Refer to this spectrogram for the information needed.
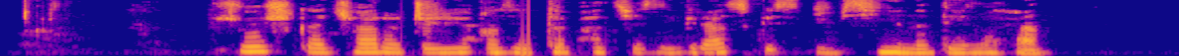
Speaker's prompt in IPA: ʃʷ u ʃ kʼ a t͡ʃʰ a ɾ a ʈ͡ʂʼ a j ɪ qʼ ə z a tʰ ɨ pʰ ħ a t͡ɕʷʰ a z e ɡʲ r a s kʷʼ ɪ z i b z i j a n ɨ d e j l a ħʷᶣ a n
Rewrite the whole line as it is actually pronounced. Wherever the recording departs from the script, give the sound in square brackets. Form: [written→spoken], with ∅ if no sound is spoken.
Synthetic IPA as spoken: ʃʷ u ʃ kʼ a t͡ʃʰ a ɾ a ʈ͡ʂʼ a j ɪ qʼ [ə→a] z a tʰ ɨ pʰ ħ a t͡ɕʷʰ a z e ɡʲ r a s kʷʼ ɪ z i b z i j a n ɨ d e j l a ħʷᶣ a n

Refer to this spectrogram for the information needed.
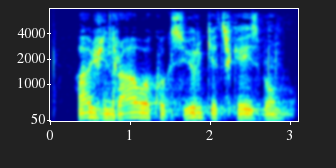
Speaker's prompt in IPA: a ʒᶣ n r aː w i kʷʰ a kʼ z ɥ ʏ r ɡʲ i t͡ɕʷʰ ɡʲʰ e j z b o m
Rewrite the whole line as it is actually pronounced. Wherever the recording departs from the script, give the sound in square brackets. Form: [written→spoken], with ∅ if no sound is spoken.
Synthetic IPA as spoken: a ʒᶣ n r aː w [i→a] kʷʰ a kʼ z ɥ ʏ r ɡʲ [i→a] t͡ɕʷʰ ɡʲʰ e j z b o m

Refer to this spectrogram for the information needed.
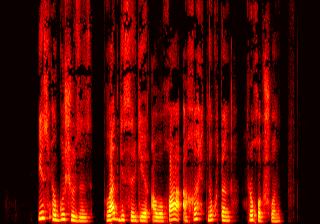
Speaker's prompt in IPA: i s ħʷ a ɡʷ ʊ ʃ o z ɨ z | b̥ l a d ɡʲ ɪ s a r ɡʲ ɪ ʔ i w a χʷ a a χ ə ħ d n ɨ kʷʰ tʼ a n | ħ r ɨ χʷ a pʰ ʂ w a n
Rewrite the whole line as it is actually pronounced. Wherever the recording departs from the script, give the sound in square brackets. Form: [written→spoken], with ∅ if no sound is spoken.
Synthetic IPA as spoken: i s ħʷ a ɡʷ ʊ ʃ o z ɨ z | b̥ l a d ɡʲ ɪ s a r ɡʲ ɪ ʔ [i→a] w a χʷ a a χ ə ħ d n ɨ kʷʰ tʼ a n | ħ r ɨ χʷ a pʰ ʂ w a n

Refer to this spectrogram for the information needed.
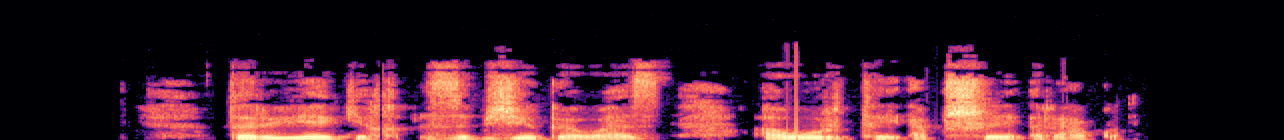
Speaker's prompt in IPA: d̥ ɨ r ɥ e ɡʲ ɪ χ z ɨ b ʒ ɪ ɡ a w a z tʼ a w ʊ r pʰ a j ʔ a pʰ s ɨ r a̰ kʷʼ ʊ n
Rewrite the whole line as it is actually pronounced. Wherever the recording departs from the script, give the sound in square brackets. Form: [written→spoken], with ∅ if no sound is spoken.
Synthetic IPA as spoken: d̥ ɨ r ɥ e ɡʲ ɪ χ z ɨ b ʒ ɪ ɡ a w a z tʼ a w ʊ r [pʰ→tʰ] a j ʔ a pʰ [s→ʂ] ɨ r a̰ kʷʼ ʊ n

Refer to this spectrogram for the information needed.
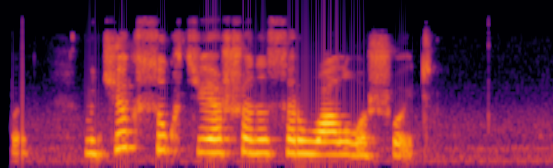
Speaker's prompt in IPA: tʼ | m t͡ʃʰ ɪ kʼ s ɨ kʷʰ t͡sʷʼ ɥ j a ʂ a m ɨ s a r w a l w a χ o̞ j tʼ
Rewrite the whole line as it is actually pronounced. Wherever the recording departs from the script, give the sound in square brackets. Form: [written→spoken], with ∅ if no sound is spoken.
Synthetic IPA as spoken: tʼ | m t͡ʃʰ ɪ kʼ s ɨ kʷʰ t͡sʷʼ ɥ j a ʂ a [m→n] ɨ s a r w a l w a [χ→ʂ] o̞ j tʼ

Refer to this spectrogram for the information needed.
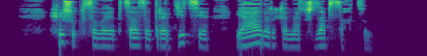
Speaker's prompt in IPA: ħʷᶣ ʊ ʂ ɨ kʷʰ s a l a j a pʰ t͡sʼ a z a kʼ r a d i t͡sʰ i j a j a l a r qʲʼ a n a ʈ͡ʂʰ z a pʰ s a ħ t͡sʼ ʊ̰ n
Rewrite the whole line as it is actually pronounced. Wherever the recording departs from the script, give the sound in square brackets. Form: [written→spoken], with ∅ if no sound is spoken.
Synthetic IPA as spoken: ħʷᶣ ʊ ʂ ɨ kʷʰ s a l a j a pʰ t͡sʼ a z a [kʼ→tʼ] r a d i t͡sʰ i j a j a l a r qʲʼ a n a ʈ͡ʂʰ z a pʰ s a [ħ→χ] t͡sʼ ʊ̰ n

